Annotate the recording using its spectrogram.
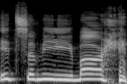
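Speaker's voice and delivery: high, drawn-out movie-trailer hero delivery. Quoting the line from the new movie trailer: Mario voice from the trailer. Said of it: "the movie trailer drops, and it's like".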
